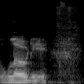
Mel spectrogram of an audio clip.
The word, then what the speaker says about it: Lodi: so here's lodi lodi i actually looked up how the italians pronounced that they pronounced it lodi um or more or less anyway lenato vermser's missed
